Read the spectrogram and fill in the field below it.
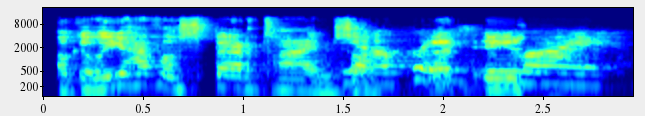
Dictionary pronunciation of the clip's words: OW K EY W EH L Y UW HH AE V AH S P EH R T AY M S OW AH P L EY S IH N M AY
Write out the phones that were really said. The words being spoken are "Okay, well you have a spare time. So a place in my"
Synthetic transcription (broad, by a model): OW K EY W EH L Y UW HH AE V AH S P EH R T AY M S OW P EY IH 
